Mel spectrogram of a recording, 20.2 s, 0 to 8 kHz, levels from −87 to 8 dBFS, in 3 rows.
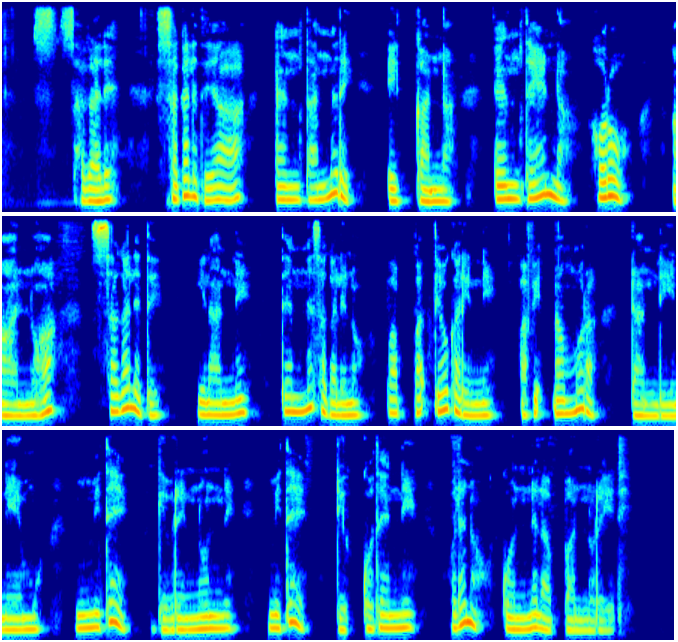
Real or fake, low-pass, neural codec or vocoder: real; 7.2 kHz; none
